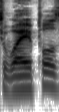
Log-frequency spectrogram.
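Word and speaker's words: Waples: have uh David wles I'm going to say it's wles it's spelled like Naples Florida except with a W and I added him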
